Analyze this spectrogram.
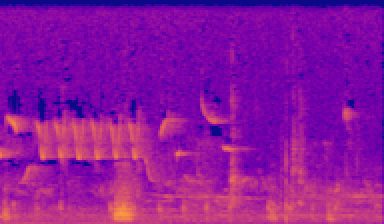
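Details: Well-grown grey heron chicks in the nest, with adults, give harsh, rasping feeding clatters close up, loudest in one burst near the middle, while a wren and other thin high bird song twitter in the background.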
